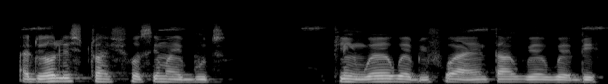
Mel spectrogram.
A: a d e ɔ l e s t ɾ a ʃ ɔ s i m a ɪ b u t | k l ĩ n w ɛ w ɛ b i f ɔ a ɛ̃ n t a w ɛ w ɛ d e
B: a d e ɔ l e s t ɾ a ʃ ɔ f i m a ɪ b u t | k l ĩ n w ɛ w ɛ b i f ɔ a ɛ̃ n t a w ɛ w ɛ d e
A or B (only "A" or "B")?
A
